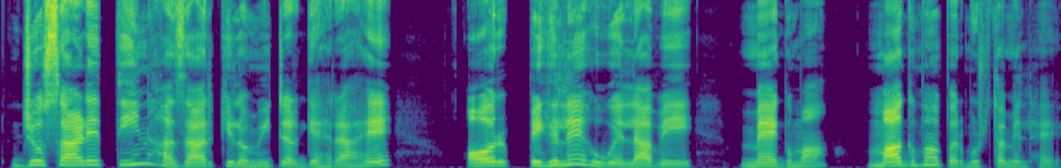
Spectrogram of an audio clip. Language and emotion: Urdu, neutral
